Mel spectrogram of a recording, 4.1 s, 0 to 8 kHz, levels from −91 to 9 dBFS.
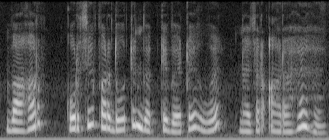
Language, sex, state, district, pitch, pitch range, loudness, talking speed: Hindi, female, Rajasthan, Jaipur, 225 Hz, 195-270 Hz, -16 LUFS, 175 wpm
